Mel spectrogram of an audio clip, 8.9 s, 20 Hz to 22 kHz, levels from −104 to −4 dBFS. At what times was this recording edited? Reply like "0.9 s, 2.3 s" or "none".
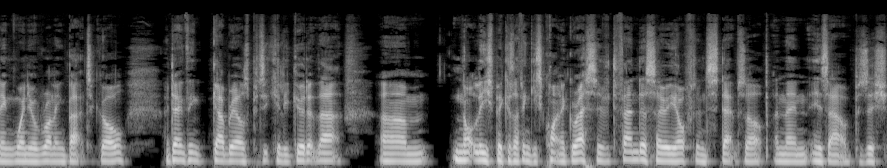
none

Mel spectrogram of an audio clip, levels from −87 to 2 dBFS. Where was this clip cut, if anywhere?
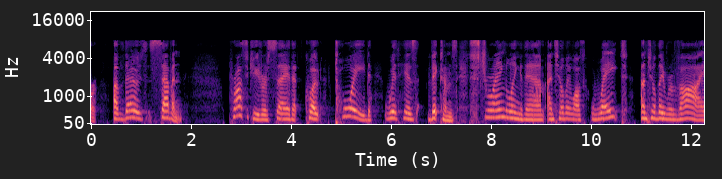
4.2 s, 9.9 s

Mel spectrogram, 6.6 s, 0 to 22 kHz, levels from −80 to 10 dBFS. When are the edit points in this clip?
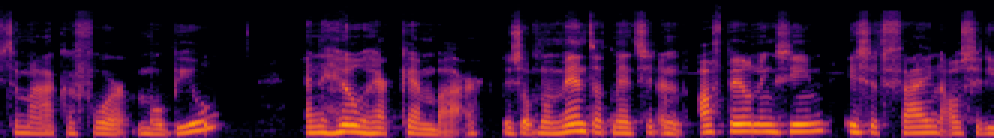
4.4 s

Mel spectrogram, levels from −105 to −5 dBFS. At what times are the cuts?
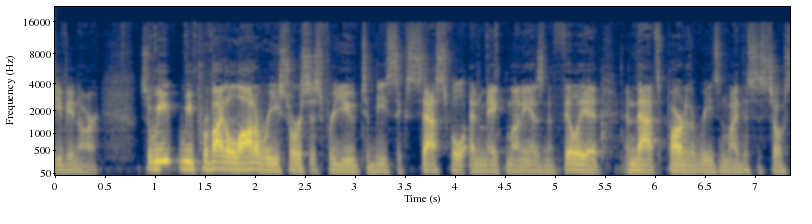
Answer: none

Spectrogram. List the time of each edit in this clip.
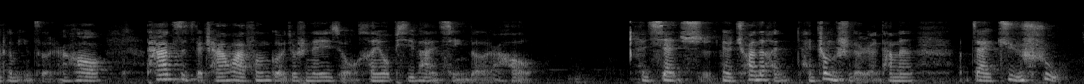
1.5 s

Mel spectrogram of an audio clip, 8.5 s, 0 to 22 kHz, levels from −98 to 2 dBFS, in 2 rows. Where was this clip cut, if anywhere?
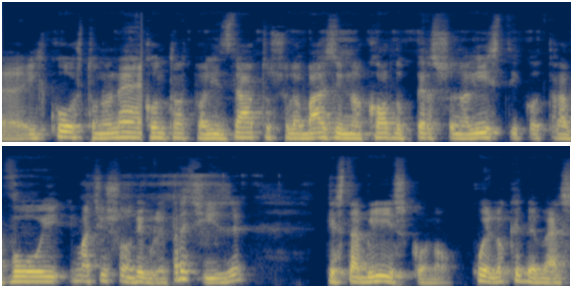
4.8 s, 5.3 s

